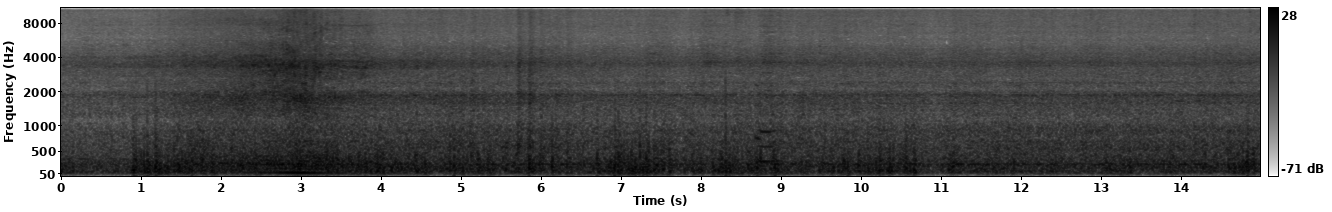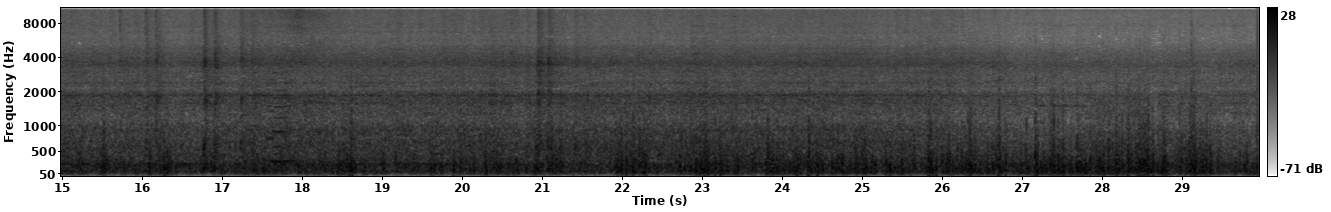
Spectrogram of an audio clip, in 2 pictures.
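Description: Train running at speed heard from inside a coach: a steady rumble with clattering wheels on the rails and a few sharp knocks. Another passenger train of red coaches rushes past on the adjacent track, with a louder surge about three seconds in.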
